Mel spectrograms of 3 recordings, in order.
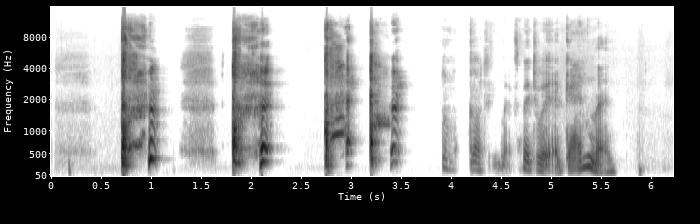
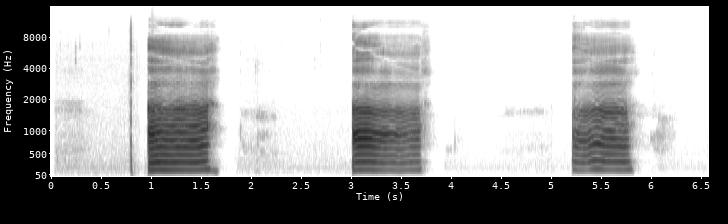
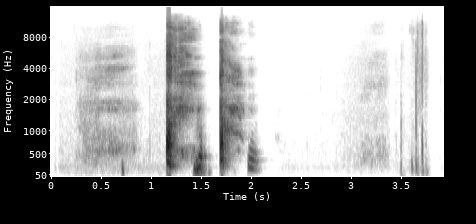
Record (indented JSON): {
  "three_cough_length": "6.2 s",
  "three_cough_amplitude": 32768,
  "three_cough_signal_mean_std_ratio": 0.31,
  "exhalation_length": "6.6 s",
  "exhalation_amplitude": 28522,
  "exhalation_signal_mean_std_ratio": 0.38,
  "cough_length": "3.9 s",
  "cough_amplitude": 32768,
  "cough_signal_mean_std_ratio": 0.21,
  "survey_phase": "beta (2021-08-13 to 2022-03-07)",
  "age": "45-64",
  "gender": "Female",
  "wearing_mask": "No",
  "symptom_cough_any": true,
  "symptom_runny_or_blocked_nose": true,
  "symptom_fatigue": true,
  "symptom_headache": true,
  "symptom_change_to_sense_of_smell_or_taste": true,
  "symptom_loss_of_taste": true,
  "symptom_onset": "3 days",
  "smoker_status": "Never smoked",
  "respiratory_condition_asthma": false,
  "respiratory_condition_other": false,
  "recruitment_source": "Test and Trace",
  "submission_delay": "2 days",
  "covid_test_result": "Positive",
  "covid_test_method": "RT-qPCR",
  "covid_ct_value": 16.9,
  "covid_ct_gene": "ORF1ab gene",
  "covid_ct_mean": 17.1,
  "covid_viral_load": "2400000 copies/ml",
  "covid_viral_load_category": "High viral load (>1M copies/ml)"
}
